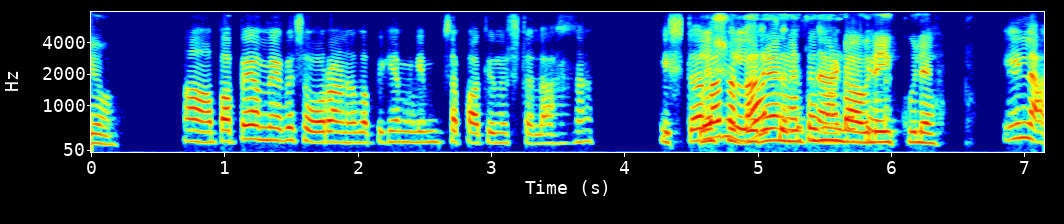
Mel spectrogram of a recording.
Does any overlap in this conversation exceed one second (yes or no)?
yes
